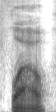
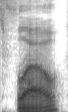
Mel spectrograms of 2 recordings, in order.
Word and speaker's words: FLO: Me and Nick Laughlin were kind of like, oh, it should be called FLO, but it is pronounced flow. – Oh, okay. – In that tradition of like, three letters or whatever, and you say each of them individually, but it's flow.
